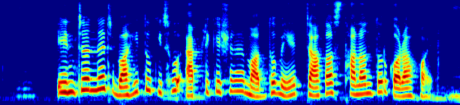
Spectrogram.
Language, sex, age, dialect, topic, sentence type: Bengali, female, 51-55, Standard Colloquial, banking, statement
